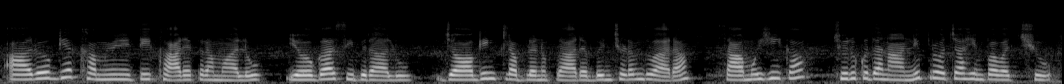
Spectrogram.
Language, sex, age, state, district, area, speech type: Telugu, female, 18-30, Andhra Pradesh, Annamaya, rural, spontaneous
